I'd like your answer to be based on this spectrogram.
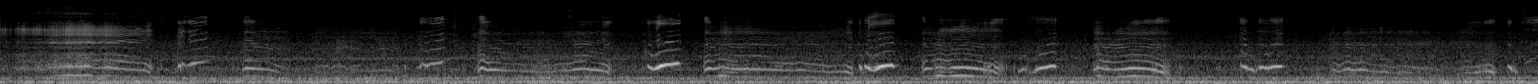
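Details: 15-day-old full-term baby with inspiratory stridor: weak repeated cries with harsh noisy indrawn breaths between them; suprasternal and intercostal retractions, severe chest indrawing, desaturation, worse with crying and feeding.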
